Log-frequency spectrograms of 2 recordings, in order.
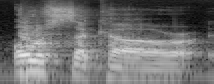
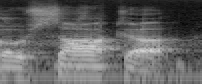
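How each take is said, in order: First: The stress is on the first syllable. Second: The stress falls after the first syllable. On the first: The speaker calls it wrong. "stress the first syllables" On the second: The speaker calls it right. "instead of"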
